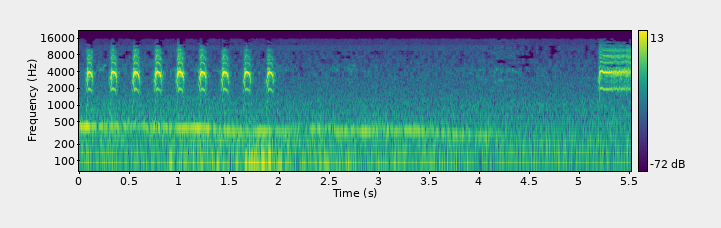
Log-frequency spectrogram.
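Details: Owl giving a rapid, evenly spaced run of about nine short high piping notes, then quiet with a faint low hum, ending in a harsh burst.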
